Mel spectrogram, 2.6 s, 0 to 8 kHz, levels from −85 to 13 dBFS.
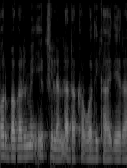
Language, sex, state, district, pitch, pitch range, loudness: Hindi, male, Bihar, Begusarai, 140 Hz, 115-150 Hz, -43 LUFS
